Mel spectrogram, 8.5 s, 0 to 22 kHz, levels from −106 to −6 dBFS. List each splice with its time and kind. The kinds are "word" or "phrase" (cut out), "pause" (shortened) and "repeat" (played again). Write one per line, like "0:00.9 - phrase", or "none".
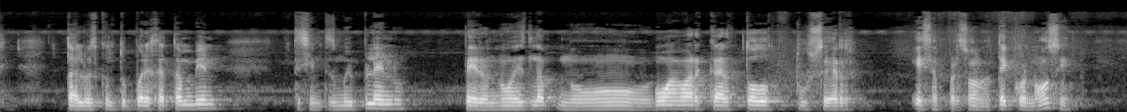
0:04.9 - word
